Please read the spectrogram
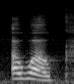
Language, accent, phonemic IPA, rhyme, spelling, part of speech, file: English, US, /əˈwəʊk/, -əʊk, awoke, verb, En-us-awoke.ogg
- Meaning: 1. simple past of awake 2. past participle of awake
